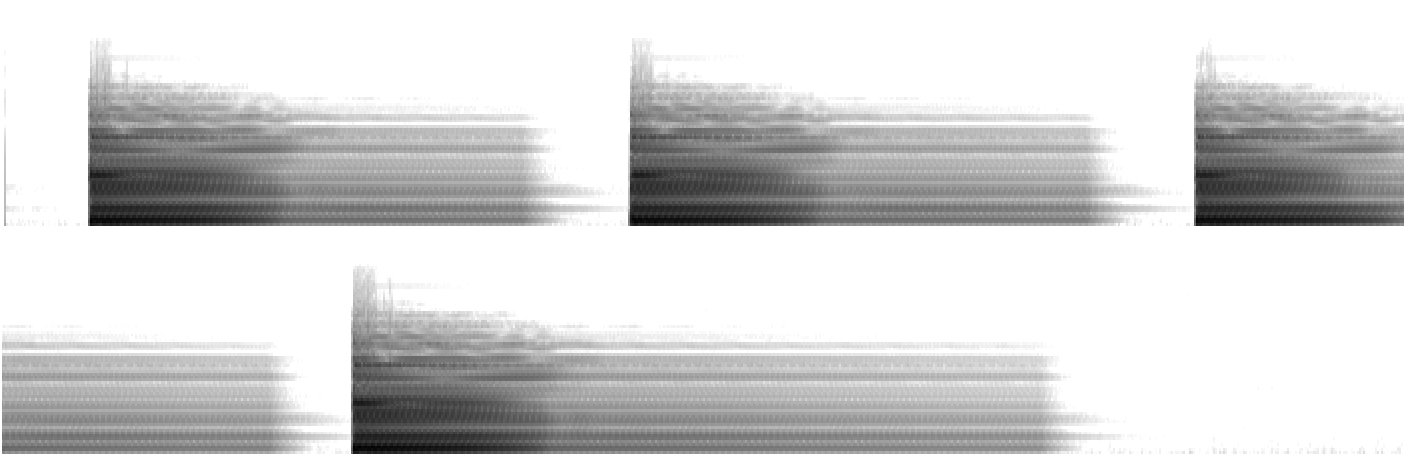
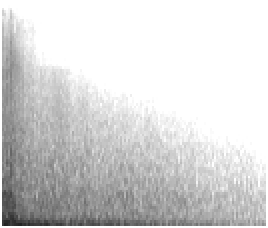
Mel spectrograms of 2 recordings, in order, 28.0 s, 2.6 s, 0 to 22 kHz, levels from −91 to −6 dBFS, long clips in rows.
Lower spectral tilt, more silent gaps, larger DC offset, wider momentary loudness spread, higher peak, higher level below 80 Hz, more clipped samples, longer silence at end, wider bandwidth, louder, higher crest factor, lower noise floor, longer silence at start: first, -11 dB/octave vs -6 dB/octave; neither; neither; about the same, 23 LU vs 23 LU; first, 0 dBFS vs -12 dBFS; about the same, -32 dBFS vs -32 dBFS; neither; first, 8.45 s vs 0.6 s; second, 3.9 kHz vs 13.5 kHz; first, -15 LUFS vs -34 LUFS; about the same, 18 dB vs 18 dB; first, -81 dBFS vs -57 dBFS; first, 0.85 s vs 0 s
